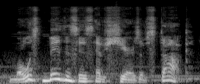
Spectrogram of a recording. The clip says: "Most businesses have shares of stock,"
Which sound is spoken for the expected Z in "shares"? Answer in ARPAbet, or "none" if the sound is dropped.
Z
